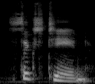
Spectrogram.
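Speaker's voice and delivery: normal talking voice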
